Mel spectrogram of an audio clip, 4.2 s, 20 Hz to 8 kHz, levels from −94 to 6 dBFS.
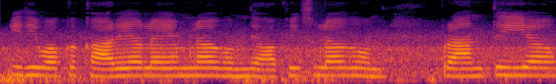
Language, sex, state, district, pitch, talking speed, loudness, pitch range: Telugu, female, Andhra Pradesh, Visakhapatnam, 230 Hz, 130 wpm, -20 LUFS, 225-235 Hz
